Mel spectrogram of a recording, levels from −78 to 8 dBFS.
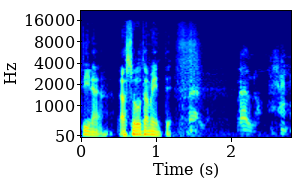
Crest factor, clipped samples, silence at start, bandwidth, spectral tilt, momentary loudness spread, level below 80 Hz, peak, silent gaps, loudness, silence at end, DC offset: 20 dB; under 0.1%; 0 s; 16 kHz; -5 dB/octave; 21 LU; -44 dBFS; -4 dBFS; none; -25 LUFS; 0.1 s; under 0.1%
